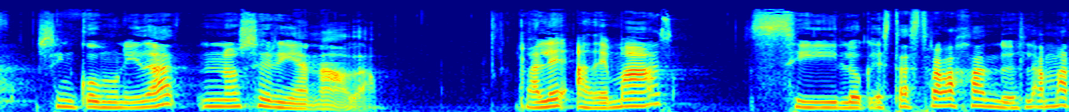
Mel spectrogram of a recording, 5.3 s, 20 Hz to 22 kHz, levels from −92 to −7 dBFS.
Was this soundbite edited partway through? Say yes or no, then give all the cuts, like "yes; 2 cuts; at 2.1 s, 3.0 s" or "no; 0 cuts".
no; 0 cuts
